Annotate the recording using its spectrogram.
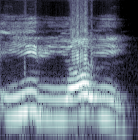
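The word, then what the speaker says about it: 일요일: ইল ইয়োইল রবিবার। তো আমরা এটা বাচ্চিম উচ্চারণ সহকারে বলবো। বাচ্চিম এবার স্বরবর্ণ থাকলে উচ্চারণের সময় বাচ্চিম উপরে উঠে যাবে। তাহলে ইল ইয়োইলটা হবে ই রিও ইল, ই রিও ইল, ই রিও ইল।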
